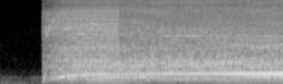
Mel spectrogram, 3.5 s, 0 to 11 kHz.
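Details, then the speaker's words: Used Eureka Whirlwind True HEPA (4383) vacuum on high setting: steady motor roar with a thin whine rising as it spins up; brush roll bearings sound worn, probably needs a new brush roll, motor sounds fine, wind-down believed from brush roll. "Well, that brush roll does not, the bearings on that brush roll do not sound the best. Probably needs a new brush roll."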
